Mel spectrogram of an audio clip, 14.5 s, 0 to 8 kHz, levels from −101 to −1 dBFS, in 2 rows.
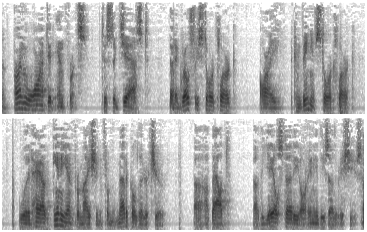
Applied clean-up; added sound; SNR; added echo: neural mask model RNNoise.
